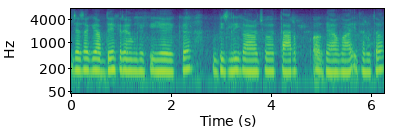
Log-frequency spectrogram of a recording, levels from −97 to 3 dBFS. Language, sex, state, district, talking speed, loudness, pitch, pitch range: Hindi, female, Uttar Pradesh, Jyotiba Phule Nagar, 180 wpm, -19 LUFS, 175 Hz, 170-185 Hz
